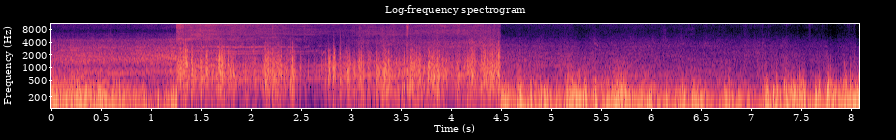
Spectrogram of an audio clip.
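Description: Five-door Lada Niva 4x4's engine pulling under load in first low gear up a sandy slope, with heavy wind noise on the microphone. For about three seconds in the middle the low rumble drops out and a thinner, higher-pitched sound takes its place before the engine and wind return.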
